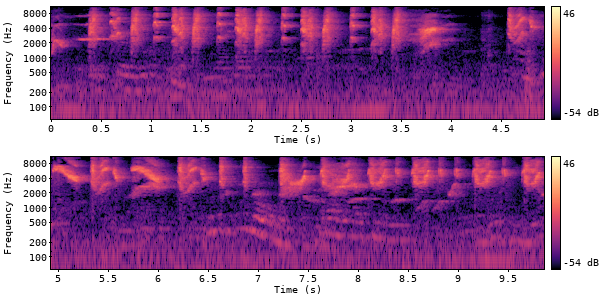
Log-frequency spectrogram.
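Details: Long-tailed shrike singing loudly and clearly: dense, harsh, broadband chattering notes in rapid bursts, a short pause around four seconds, then twisting buzzy phrases and more rhythmic scratchy calls.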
